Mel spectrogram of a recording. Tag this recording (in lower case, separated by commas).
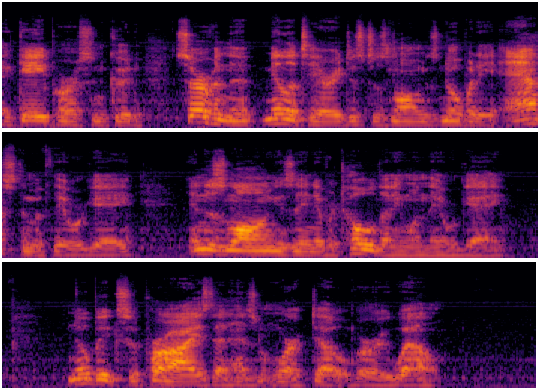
male speech, speech, monologue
